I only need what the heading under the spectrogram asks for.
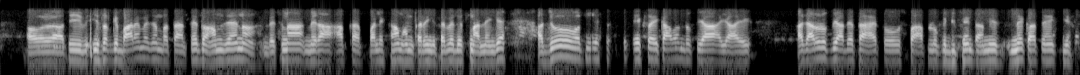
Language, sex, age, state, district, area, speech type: Hindi, male, 30-45, Bihar, Madhepura, rural, conversation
